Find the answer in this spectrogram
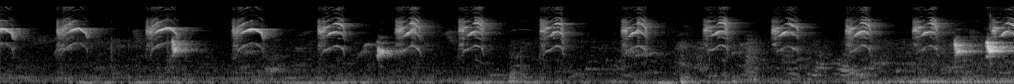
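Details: Sooty-headed bulbul sound used as a lure to provoke other bulbuls into singing: short arched, harmonic-rich notes repeated about once a second, with occasional lower, harsher notes between them.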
